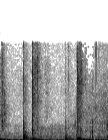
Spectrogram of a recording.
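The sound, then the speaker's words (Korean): A few sharp key clicks as keyboard shortcut keys are pressed on a computer keyboard, about three quick presses spaced unevenly, fairly crisp against a quiet low hum, with no one talking. “단축키를 외워서 그냥 하면서 이렇게 누르세요 이렇게.”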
